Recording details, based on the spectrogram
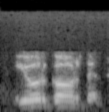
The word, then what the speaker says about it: Djurgården: Jur, to jest zwierzę, Gordon Ogród, i ten klub w skrócie nazywa się Ogród Zoologiczny. Djurgården.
